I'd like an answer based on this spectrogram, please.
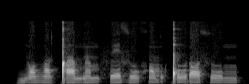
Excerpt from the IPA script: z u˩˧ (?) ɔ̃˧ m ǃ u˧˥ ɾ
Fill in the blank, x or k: x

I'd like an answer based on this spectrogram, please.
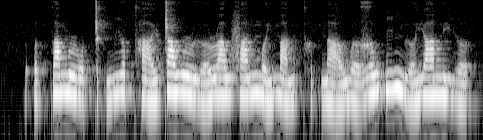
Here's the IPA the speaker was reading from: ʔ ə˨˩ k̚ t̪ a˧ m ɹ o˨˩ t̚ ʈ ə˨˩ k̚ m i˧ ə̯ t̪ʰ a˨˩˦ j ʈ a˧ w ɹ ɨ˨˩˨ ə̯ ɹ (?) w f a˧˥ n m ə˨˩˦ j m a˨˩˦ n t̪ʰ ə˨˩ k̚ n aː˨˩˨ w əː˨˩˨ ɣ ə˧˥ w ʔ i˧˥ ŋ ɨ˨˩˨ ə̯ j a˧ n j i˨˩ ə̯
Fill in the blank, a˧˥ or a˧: a˧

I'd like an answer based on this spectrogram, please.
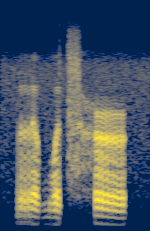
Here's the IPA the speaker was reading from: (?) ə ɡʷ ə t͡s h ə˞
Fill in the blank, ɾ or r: r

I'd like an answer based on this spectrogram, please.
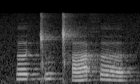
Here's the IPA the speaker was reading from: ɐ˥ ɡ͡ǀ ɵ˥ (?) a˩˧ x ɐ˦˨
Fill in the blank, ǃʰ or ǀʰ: ǀʰ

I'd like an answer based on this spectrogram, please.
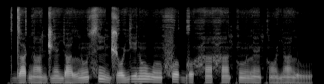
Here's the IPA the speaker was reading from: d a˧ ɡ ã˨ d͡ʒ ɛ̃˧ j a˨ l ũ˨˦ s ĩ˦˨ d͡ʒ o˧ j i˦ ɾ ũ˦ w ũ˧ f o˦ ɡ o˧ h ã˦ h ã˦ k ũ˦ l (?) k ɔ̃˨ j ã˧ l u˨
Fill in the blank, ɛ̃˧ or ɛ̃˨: ɛ̃˧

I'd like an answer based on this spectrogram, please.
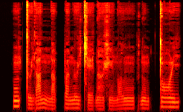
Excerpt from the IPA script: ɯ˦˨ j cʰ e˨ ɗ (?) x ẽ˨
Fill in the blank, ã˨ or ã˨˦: ã˨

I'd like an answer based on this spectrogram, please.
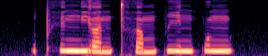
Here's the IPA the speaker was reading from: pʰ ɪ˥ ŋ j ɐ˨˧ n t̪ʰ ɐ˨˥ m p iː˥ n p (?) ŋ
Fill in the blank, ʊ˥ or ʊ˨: ʊ˥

